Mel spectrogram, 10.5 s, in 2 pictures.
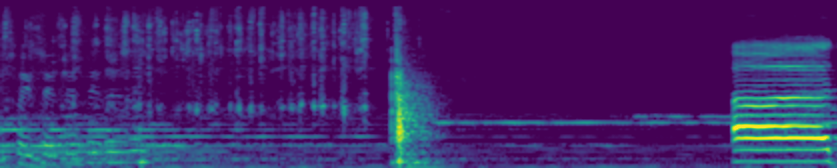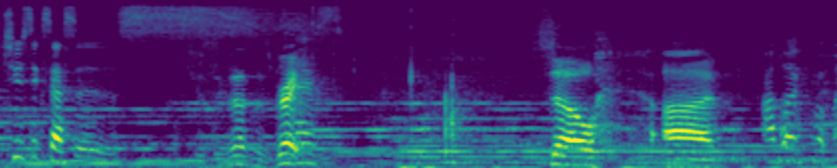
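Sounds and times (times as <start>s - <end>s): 
dice rattling in a cup or hand and landing: 0.0s - 2.4s
speech: 0.1s - 1.4s, 4.6s - 8.1s, 8.7s - 10.4s.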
